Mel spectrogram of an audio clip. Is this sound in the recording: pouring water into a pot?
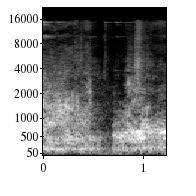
no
